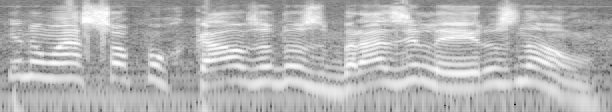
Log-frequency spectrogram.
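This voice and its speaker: A man's voice: extremely high pitch, animated, fairly quick. A man with a Brazilian accent delivering a scripted television news report.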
